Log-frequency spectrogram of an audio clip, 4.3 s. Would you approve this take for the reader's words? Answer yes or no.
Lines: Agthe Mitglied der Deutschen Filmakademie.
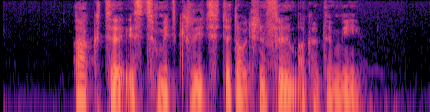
no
